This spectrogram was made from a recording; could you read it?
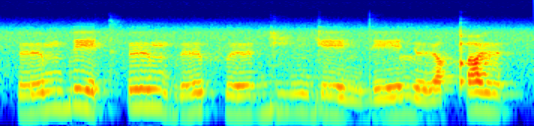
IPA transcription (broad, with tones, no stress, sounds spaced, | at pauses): ø˩˧ m b e˧˩ t͡sʼ ø˧ m b ø˩˧ f ø˩˧ ɡ i˧ ŋ ɡ e˧˩ n d e˩˧ l ø˩˧ qʼ ø˥˧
